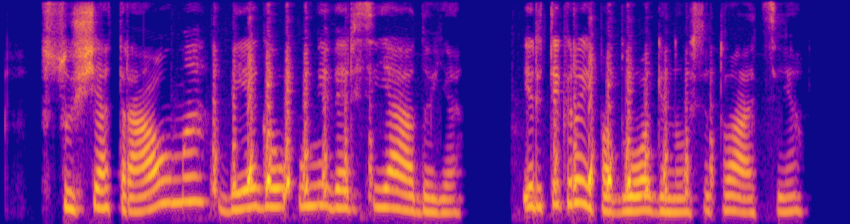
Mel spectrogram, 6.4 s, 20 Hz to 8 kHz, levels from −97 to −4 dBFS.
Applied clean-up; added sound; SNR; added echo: neural mask model RNNoise.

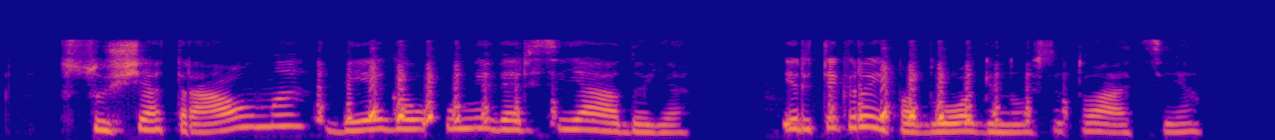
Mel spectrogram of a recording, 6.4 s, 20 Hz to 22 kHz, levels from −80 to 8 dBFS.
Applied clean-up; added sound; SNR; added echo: classical method spectral subtraction.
